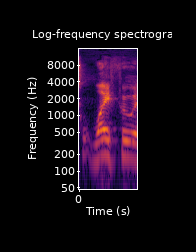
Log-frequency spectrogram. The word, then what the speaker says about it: waifu: and something else then it's pronounced waifu oh I thought they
